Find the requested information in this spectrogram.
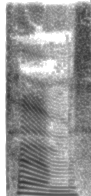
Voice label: "terms", American, English; ɝː - ɜː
